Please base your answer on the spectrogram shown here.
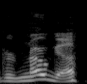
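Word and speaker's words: Ticonderoga: Tyonderoga. Tyonderoga, was it a British state dinner where they stuck George Washington's portrait in the outhouse to mess with him?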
